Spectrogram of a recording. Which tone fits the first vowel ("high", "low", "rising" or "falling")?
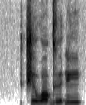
high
